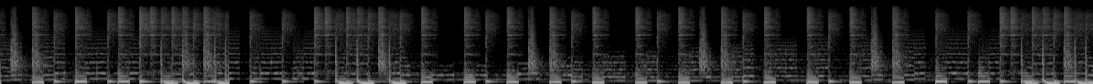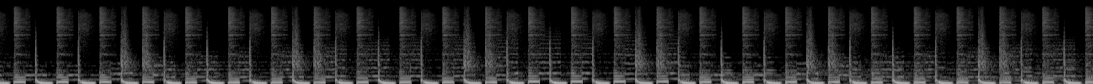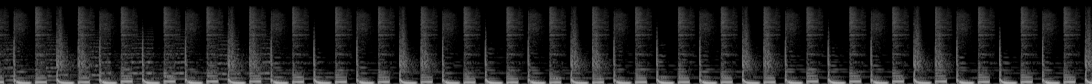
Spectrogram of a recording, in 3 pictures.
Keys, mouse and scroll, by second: 0.3 click, 1.0 right click, 2.0 click, 7.9 right click.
